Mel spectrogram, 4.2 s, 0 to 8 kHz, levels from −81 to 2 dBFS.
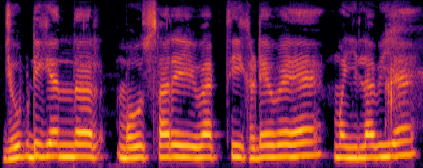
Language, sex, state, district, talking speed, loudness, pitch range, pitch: Hindi, male, Uttar Pradesh, Saharanpur, 170 wpm, -13 LUFS, 200-215 Hz, 205 Hz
